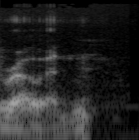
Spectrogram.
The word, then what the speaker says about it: Rohan: It is spelled as in the Riders of Rohan, but it is Rowan.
